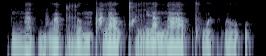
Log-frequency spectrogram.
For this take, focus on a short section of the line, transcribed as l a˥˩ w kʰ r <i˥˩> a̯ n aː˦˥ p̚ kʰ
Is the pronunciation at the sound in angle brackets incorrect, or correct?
correct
